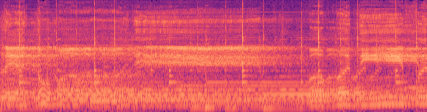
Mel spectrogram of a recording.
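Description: Shabad kirtan music: harmoniums holding sustained reedy chords under a steady run of tabla strokes, with a singing voice gliding in briefly a couple of times.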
